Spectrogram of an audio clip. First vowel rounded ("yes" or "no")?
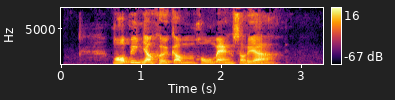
yes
